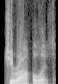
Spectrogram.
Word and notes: gyropilot: American English

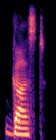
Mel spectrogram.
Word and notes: gust: Indian

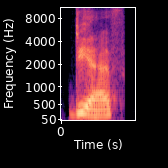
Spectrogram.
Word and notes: DF: Indian

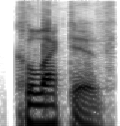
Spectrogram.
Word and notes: collective: American English

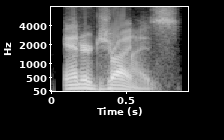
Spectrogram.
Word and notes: energize: American English

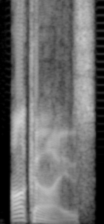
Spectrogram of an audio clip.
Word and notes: archaize: British English

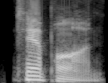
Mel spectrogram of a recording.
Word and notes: tampon: American English

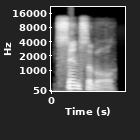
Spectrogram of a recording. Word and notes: sensible: British English

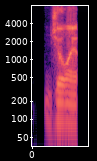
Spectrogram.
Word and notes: joy: British English

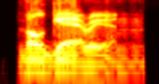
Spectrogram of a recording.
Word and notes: vulgarian: British English

